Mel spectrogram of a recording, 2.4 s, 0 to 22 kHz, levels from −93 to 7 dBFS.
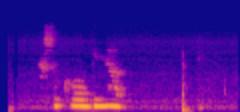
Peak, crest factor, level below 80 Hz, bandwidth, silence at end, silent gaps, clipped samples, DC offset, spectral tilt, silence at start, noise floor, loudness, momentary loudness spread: -6 dBFS; 14 dB; -48 dBFS; 6 kHz; 0.5 s; none; under 0.1%; under 0.1%; -8.5 dB/octave; 0.45 s; -47 dBFS; -18 LUFS; 19 LU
